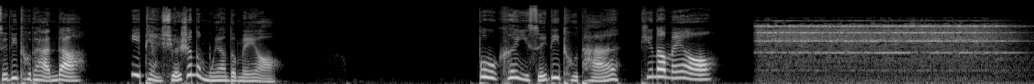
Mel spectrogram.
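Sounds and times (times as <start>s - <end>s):
speech: 0.0s - 2.8s, 4.8s - 7.2s
school bell ringing: 7.6s - 10.3s.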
